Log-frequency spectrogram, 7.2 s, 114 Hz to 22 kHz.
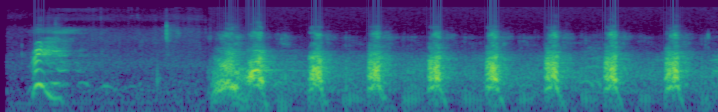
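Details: German Shepherd described as obedient and protective: a brief rising whine-like cry, then about nine deep, even barks repeated roughly every 0.6 seconds.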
